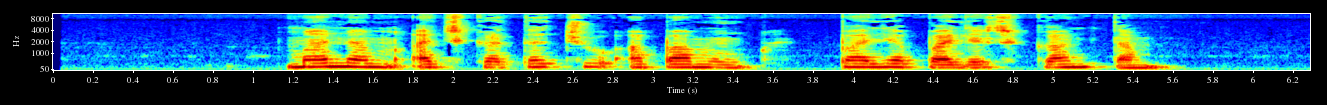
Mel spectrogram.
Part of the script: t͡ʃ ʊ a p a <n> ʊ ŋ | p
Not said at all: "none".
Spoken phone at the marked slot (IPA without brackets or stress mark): m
